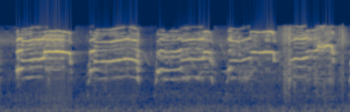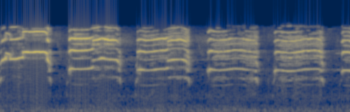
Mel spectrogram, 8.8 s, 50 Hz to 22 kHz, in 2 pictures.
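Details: Bald eagle eaglet at a nest, squabbling with its mother over a fish on June 23, 2021; shrill, harmonic-rich squealing notes repeated about once per second, some rising and wavering, with a brief scuffling burst midway.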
